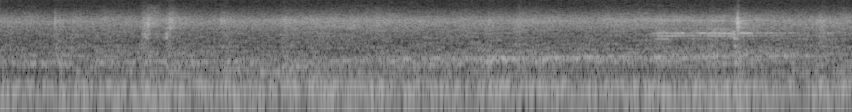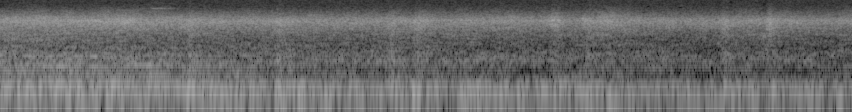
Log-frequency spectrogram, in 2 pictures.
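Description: Steady low rumble, with a few faint clicks and a brief high chirp a little over three seconds in.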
